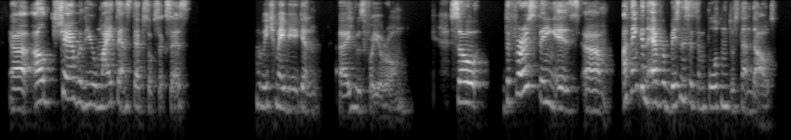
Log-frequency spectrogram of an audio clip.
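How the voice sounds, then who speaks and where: A woman's somewhat breathy, fairly high voice, with lively intonation and big swings in loudness. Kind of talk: lecture. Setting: video call. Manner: fast; animated.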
